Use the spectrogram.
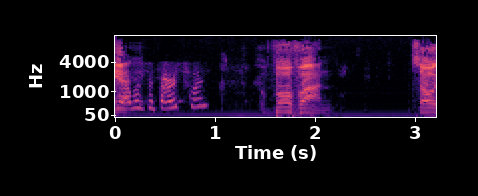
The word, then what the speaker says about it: Vovan: Their name are Vovan and Lexus. Lexus, and what was the first one? Vovan.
